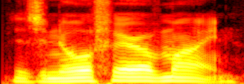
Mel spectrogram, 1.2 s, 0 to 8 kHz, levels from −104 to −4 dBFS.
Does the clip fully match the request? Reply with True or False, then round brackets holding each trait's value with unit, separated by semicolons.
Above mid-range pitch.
False (115 Hz)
